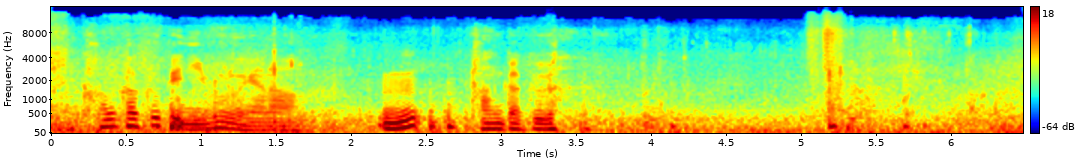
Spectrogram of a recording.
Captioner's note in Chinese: 嗯？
